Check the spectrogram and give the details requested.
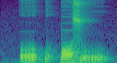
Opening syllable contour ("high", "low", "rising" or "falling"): low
